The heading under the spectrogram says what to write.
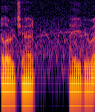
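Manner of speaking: very low, deep put-on voice, pushed down. Streamer tries out an even lower voice for chat: very low deep voice. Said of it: "Would you like that if I went even lower".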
